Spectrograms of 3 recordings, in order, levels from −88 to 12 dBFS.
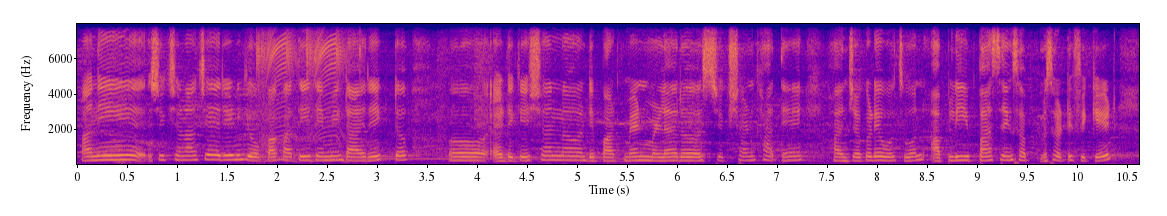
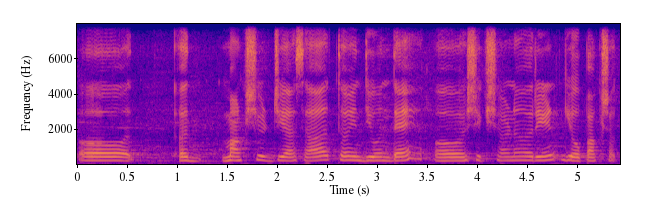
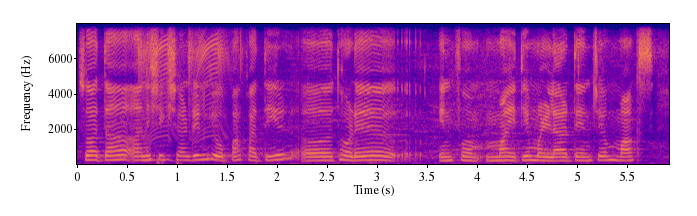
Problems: none marked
